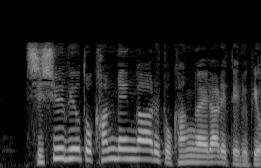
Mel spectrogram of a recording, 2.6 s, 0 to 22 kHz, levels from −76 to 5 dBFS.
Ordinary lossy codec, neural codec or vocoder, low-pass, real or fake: none; none; none; real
